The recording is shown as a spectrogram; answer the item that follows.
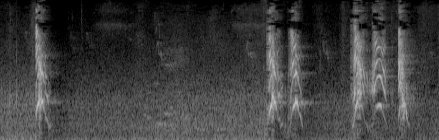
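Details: Three-and-a-half-month-old Boston Terrier puppy yapping at a soccer ball: one shrill bark, a pause, then a quick pair and a fast burst of three high, sharp barks near the end.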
